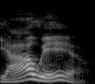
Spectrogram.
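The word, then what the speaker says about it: 야훼: 원래는 이제 여호와보다는 정확한 발음이 야외예요.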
